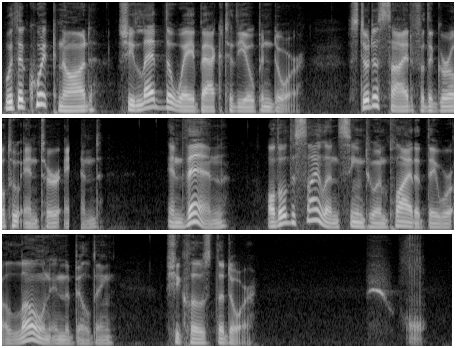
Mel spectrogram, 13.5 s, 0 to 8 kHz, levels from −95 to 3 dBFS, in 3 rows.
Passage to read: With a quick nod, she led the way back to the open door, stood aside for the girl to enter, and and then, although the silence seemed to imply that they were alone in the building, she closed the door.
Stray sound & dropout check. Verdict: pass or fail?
fail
